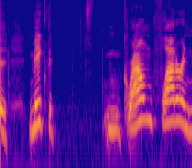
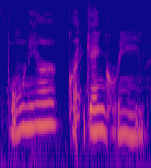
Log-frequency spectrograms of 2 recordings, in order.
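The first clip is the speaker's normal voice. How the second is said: whispered; 3 semitones lower, 16 dB quieter, slower than usual. Real, not acted. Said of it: "I don't know what that is".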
